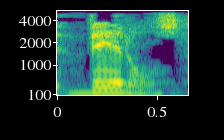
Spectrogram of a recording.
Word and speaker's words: victuals: It looks like victuals, but you pronounce it victuals.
